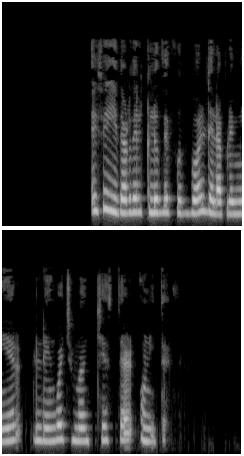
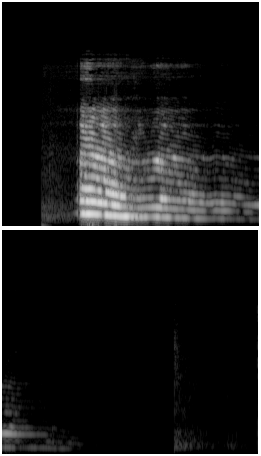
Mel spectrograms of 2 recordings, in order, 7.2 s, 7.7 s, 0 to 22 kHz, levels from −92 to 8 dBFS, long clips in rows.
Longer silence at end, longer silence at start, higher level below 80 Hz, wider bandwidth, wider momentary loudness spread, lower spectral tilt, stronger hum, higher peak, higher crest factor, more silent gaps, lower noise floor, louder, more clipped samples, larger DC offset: second, 1.15 s vs 4.8 s; first, 1.35 s vs 1.15 s; second, -80 dBFS vs -64 dBFS; first, 11.5 kHz vs 7.6 kHz; second, 10 LU vs 24 LU; second, -5.5 dB/octave vs -9 dB/octave; neither; second, -4 dBFS vs 0 dBFS; about the same, 18 dB vs 18 dB; first, 3.91-4.03 s, 4.96-5.00 s, 5.27-5.31 s vs none; about the same, under -90 dBFS vs under -90 dBFS; second, -22 LUFS vs -12 LUFS; neither; neither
